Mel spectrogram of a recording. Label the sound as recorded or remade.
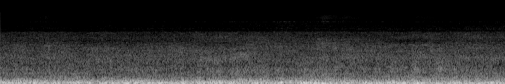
remade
